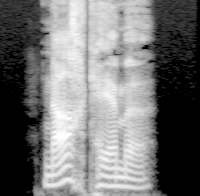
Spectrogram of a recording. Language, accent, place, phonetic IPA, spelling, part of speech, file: German, Germany, Berlin, [ˈnaːxˌkɛːmə], nachkäme, verb, De-nachkäme.ogg
- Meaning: first/third-person singular dependent subjunctive II of nachkommen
